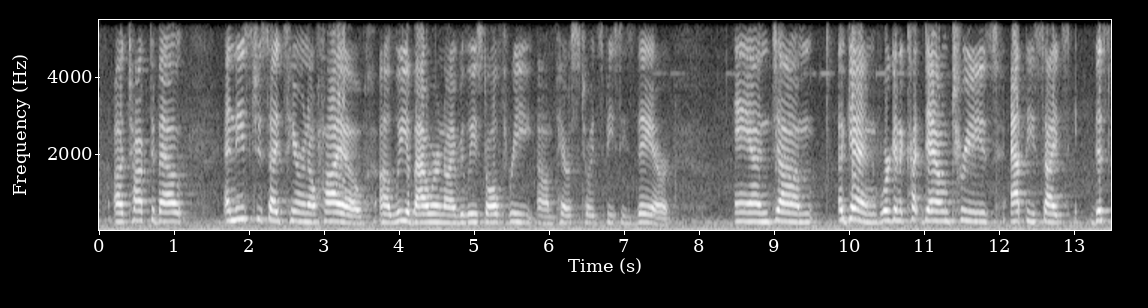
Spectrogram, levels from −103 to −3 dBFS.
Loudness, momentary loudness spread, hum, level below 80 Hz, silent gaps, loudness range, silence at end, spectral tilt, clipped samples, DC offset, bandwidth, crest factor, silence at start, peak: -14 LUFS; 13 LU; none; -36 dBFS; none; 6 LU; 0 s; -5.5 dB/octave; under 0.1%; 3%; 5.4 kHz; 12 dB; 0 s; -2 dBFS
